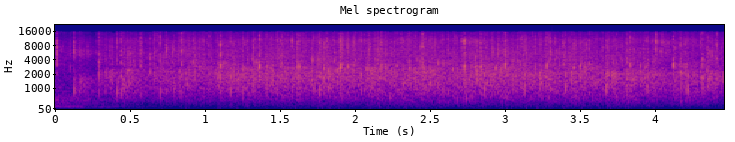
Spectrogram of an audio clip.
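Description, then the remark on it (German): An audience breaks into sustained applause for God in heaven, a dense, steady wash of many hands clapping at once that holds at an even, fairly loud level for several seconds with no talking. “Das alleine ist ein Applaus wert für unseren Gott im Himmel.”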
